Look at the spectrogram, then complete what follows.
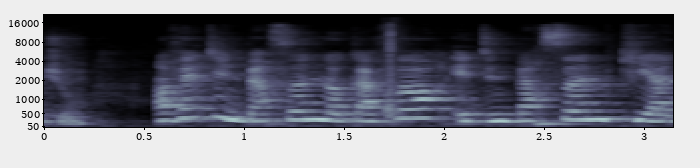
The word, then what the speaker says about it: locavore: En fait, ça se prononce locavore et pas locafort. Je me suis trompée.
